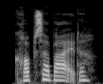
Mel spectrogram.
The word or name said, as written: kropsarbejder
